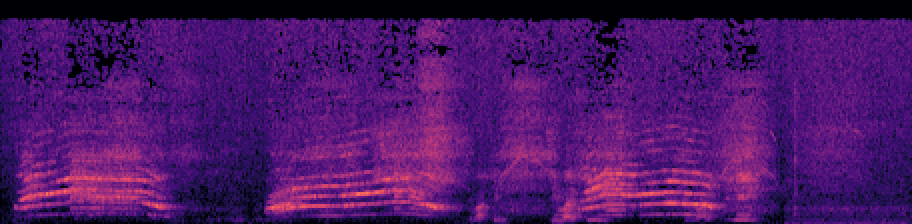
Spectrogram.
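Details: Television cat meows reaching a listening dog: three long, wavering meows spaced a second or so apart, with short lower sounds and faint voices between them and a low hum near the end.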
